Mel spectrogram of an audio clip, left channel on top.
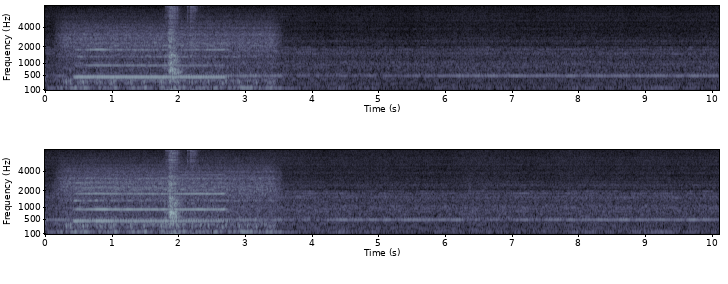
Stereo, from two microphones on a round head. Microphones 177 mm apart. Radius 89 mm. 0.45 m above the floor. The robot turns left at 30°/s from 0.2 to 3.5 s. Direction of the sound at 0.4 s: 45° right.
